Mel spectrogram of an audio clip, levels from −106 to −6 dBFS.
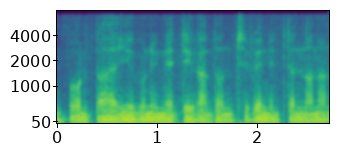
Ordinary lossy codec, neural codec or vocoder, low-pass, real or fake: none; codec, 16 kHz in and 24 kHz out, 0.8 kbps, FocalCodec, streaming, 65536 codes; 7.2 kHz; fake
